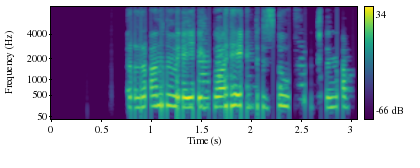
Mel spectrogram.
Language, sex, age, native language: Icelandic, male, 12, Icelandic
